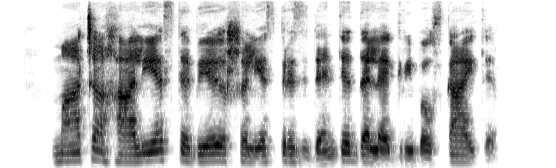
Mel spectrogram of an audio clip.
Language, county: Lithuanian, Alytus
